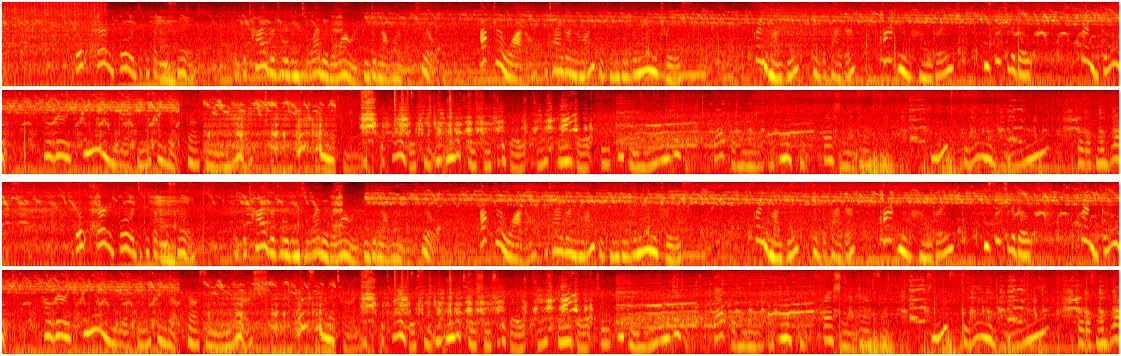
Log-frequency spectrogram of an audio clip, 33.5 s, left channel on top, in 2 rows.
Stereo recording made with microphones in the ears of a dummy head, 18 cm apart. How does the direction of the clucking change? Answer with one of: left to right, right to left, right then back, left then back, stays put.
left then back.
